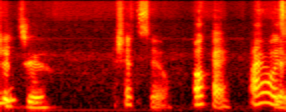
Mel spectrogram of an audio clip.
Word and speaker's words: Shih Tzu: Where do you no T or yes T in there? Shih Tzu. No T. Shih Tzu.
